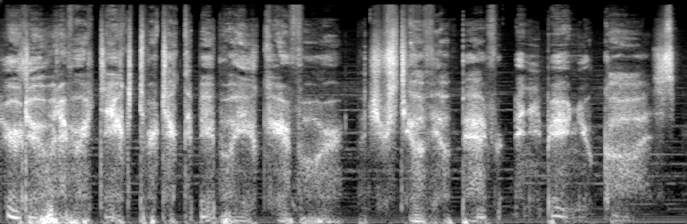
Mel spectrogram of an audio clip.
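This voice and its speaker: Man acting ancient beast spirit, hushed whisper, slow solemn delivery, proud mentor, storytelling, background music. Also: fairly low pitch, wildly swooping pitch, voice pushed up, full character voice. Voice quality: whispery, breathy, unvoiced.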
